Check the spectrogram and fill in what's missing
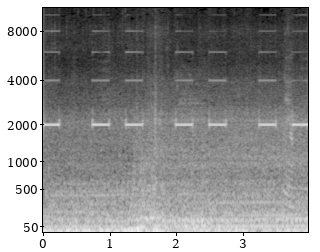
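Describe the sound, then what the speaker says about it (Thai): A high electronic seatbelt warning beep repeats at a steady, quick pace over the low rumble of a running Isuzu 1.9 pickup's interior. "เซ็นเซอร์รัดเข็มขัดก็ดังครับ"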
